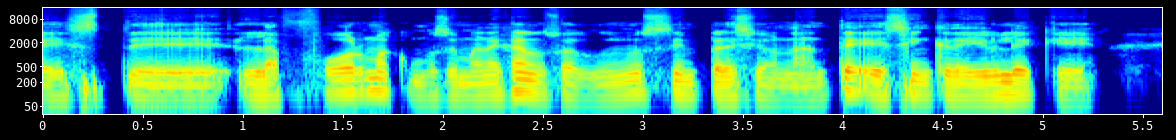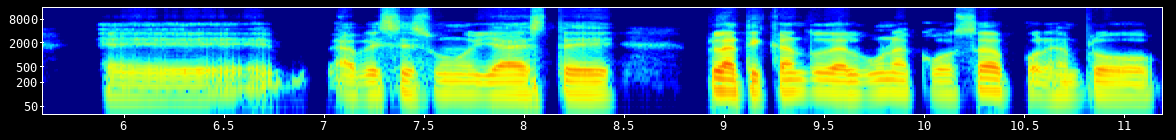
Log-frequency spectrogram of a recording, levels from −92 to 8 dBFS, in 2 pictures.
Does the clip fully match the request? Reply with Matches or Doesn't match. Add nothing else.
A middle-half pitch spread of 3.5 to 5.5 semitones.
Doesn't match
